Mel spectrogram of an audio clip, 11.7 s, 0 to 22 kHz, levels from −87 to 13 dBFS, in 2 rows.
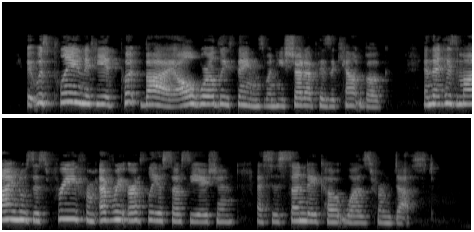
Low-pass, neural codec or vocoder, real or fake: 7.2 kHz; none; real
